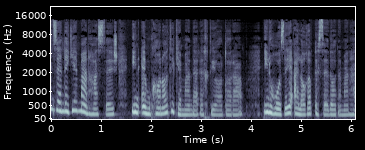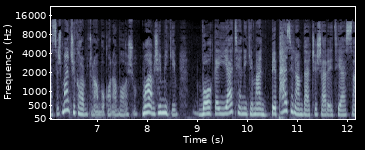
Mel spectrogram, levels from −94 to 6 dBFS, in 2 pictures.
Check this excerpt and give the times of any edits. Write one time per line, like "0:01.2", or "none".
0:05.2
0:07.9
